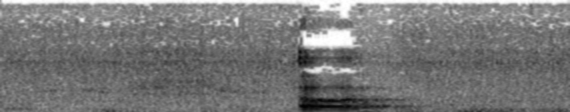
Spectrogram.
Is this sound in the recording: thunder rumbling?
yes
